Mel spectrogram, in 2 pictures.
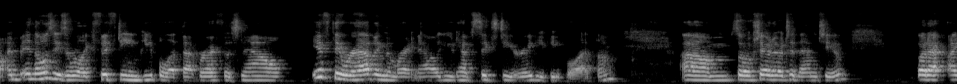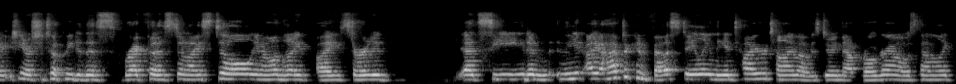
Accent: Amherst, Nova Scotia, Canada; I'm from Amherst. So Amherst, Nova Scotia, little town. I don't know what the population is now, but it would be less than 9,000 people, I would think. So I grew up there

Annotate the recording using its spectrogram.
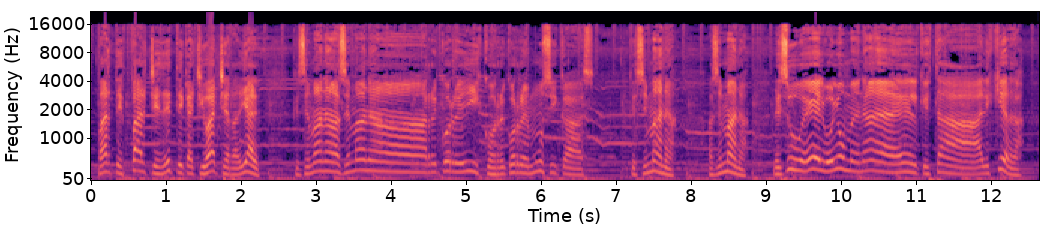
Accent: Uruguay; moved away; también desde Montevideo, un montón de música de mi tierra.

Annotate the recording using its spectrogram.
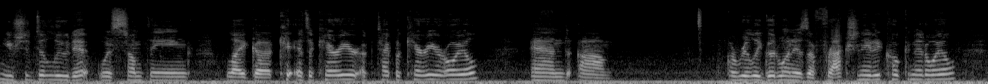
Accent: Santa Fe, New Mexico, United States; moved away as an adult; now in Farmington, United States; I loved growing up in Santa Fe.

